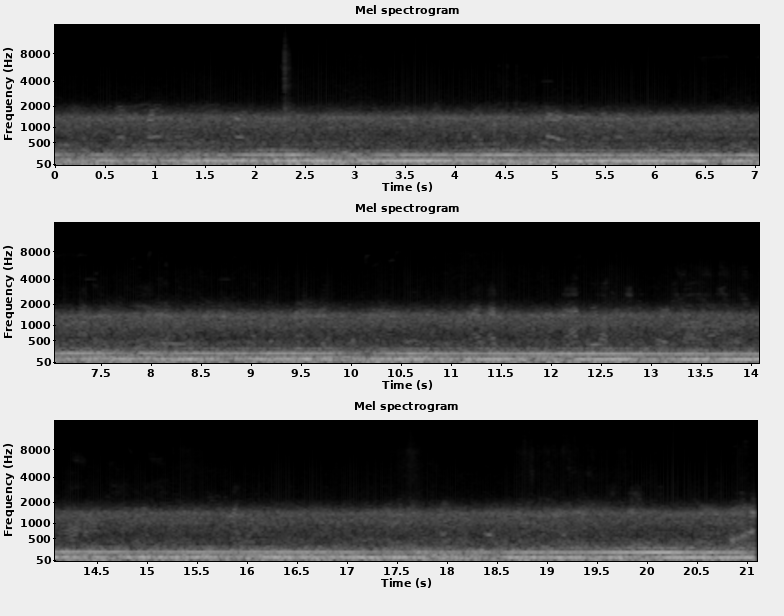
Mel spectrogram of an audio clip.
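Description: Steady low electric hum of a Lowrance Ghost trolling motor holding the boat in position, running evenly with a faint hiss beneath it.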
